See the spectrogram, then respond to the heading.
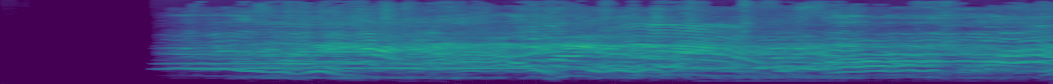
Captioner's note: people shouting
